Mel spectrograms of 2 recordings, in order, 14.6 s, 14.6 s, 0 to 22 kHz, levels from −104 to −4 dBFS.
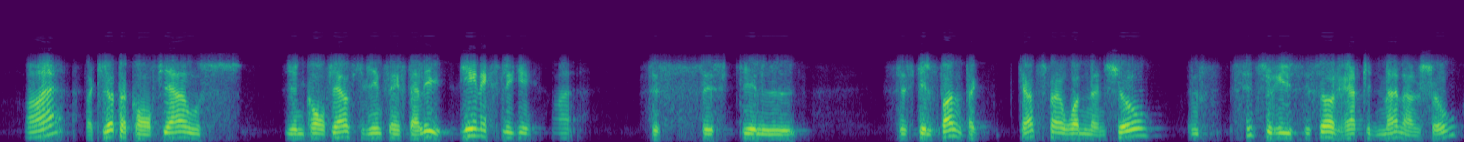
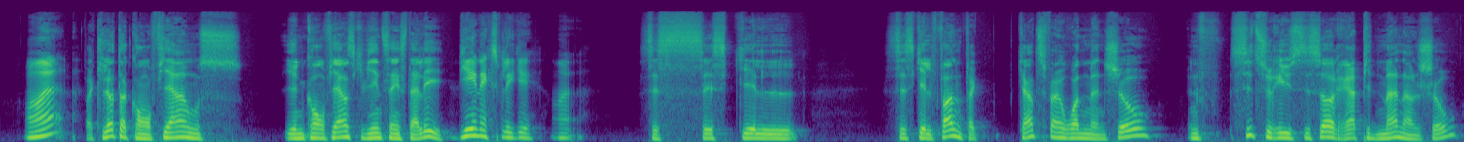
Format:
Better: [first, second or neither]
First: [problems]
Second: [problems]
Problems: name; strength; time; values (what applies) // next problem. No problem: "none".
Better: second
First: phone-call audio; poor line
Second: none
